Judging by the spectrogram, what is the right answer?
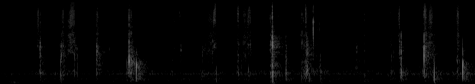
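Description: A deck of tarot cards is shuffled by hand in close, quick bursts of papery riffling and slapping, repeating in an uneven rhythm for several seconds with no voice.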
